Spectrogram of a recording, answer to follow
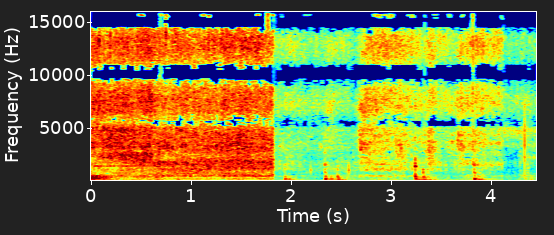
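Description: Food frying in hot oil in a pan: a steady sizzle that drops suddenly to a quieter sizzle about two seconds in, with a few light clicks of stirring after that.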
